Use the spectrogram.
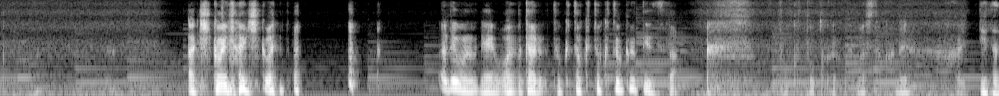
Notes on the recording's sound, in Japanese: リモートラジオ録音に失敗して聞きづらくてすみません。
